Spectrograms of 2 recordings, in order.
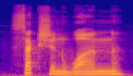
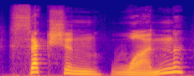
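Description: First: It is said at a normal pace. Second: It is said more slowly.

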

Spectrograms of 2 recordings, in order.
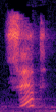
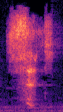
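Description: First: It is said as a confused question. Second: It is said as a firm command. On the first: The speaker is unsure about the word. "we're like, sit?" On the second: The dog is being ordered to sit. "like you're telling your dog to sit, like sit"

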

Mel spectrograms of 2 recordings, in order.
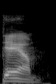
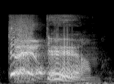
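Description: First: The word is said flatly, with little energy. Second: The word is said with strong excited emphasis. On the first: The speaker calls it wrong. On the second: The speaker calls it right.

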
